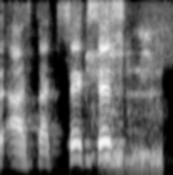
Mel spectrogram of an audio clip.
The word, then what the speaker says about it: Artaxerxes: I don't know, people pronounce it differently, but in French it's Artaxerxes.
